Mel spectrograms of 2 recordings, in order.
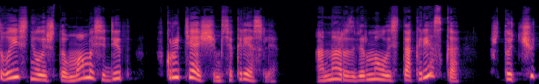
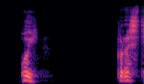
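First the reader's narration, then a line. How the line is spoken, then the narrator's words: Frightened. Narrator (Russian): сказала она испуганно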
